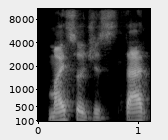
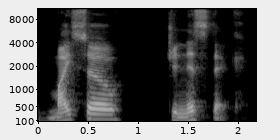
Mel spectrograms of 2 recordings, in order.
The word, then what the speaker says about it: misogynistic: regards to this film was misogystat. I can't pronounce it. Misogynistic.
